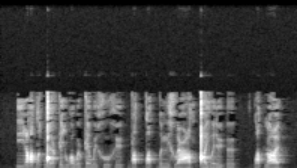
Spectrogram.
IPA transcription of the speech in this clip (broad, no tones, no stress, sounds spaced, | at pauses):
j i ɾ y dˤ u ŋ͡ǃ ɨ ʊ̯ ʈ i w ɔ w y ʈ e w y x u x y | ɖ ɨ tˤ dˤ ɛ tˤ d̪ i mʲ ɨ x u ɪ̯ ʕ ɔ tˤ ŋ͡ǃ ʉ j u ɪ̯ ɾ y ʔ ʉ | d̪ ɔ tˤ ɳ ɛ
